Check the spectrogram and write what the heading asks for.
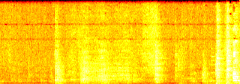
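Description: Pots and kitchenware being moved about in a low kitchen cupboard: scattered knocks and scraping, with a cluster of sharper knocks near the end as a pot is pulled out.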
